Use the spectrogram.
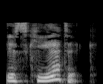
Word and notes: ischiatic: British English

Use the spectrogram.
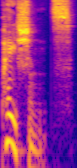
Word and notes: patience: British English

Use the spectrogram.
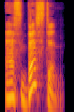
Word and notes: asbestine: British English

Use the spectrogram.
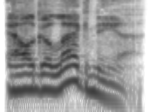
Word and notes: algolagnia: British English

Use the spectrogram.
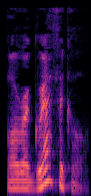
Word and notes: orographical: British English

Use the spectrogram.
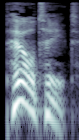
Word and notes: peltate: British English

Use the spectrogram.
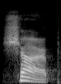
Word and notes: sharp: American English

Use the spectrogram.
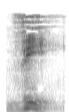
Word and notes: vee: British English

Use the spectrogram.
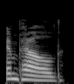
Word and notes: impelled: British English

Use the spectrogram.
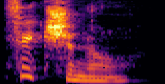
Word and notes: fictional: British English

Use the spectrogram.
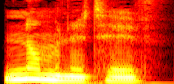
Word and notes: nominative: British English

